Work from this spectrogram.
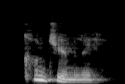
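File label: "contumely", British English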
